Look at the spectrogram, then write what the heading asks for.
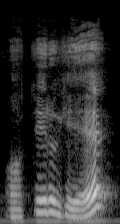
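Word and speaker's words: Türkiye: 띠르기에. 근데 이 터키라고 하는 말은 영어식 발음인데 칠면조, 겁쟁이라고 하는 그런 뜻이 있어요. 그러니까 이 터키 사람들은 얼마나 그 말을 수치스럽게 생각을 했겠어요. 근데 원래 이름은 띠르기에, 용감한 사람들의 땅이라고 하는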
